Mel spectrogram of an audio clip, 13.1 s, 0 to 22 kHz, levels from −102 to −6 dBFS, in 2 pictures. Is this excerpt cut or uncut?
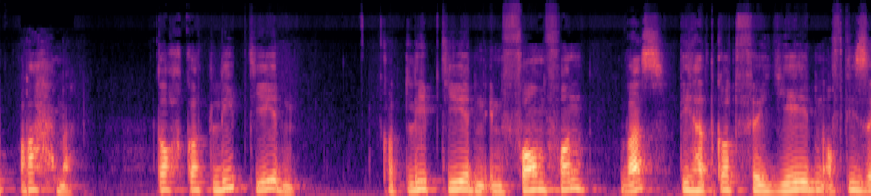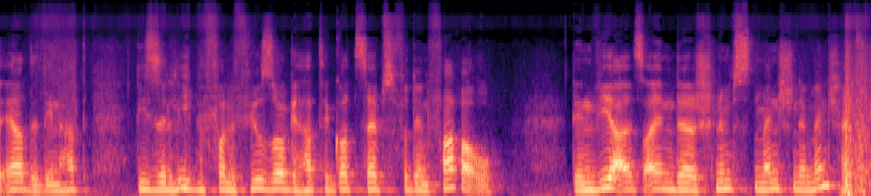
cut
